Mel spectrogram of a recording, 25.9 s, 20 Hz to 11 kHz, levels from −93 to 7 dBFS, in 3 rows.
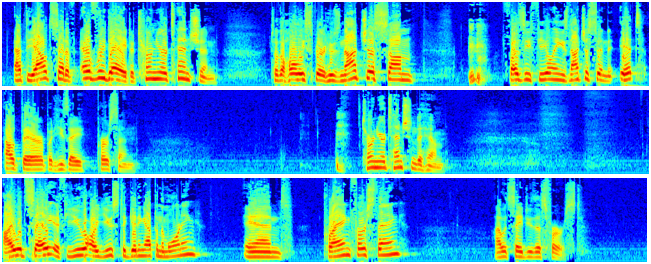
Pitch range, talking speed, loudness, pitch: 145-205 Hz, 135 wpm, -9 LUFS, 175 Hz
